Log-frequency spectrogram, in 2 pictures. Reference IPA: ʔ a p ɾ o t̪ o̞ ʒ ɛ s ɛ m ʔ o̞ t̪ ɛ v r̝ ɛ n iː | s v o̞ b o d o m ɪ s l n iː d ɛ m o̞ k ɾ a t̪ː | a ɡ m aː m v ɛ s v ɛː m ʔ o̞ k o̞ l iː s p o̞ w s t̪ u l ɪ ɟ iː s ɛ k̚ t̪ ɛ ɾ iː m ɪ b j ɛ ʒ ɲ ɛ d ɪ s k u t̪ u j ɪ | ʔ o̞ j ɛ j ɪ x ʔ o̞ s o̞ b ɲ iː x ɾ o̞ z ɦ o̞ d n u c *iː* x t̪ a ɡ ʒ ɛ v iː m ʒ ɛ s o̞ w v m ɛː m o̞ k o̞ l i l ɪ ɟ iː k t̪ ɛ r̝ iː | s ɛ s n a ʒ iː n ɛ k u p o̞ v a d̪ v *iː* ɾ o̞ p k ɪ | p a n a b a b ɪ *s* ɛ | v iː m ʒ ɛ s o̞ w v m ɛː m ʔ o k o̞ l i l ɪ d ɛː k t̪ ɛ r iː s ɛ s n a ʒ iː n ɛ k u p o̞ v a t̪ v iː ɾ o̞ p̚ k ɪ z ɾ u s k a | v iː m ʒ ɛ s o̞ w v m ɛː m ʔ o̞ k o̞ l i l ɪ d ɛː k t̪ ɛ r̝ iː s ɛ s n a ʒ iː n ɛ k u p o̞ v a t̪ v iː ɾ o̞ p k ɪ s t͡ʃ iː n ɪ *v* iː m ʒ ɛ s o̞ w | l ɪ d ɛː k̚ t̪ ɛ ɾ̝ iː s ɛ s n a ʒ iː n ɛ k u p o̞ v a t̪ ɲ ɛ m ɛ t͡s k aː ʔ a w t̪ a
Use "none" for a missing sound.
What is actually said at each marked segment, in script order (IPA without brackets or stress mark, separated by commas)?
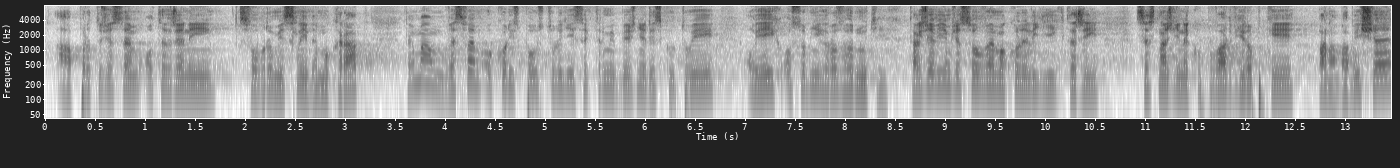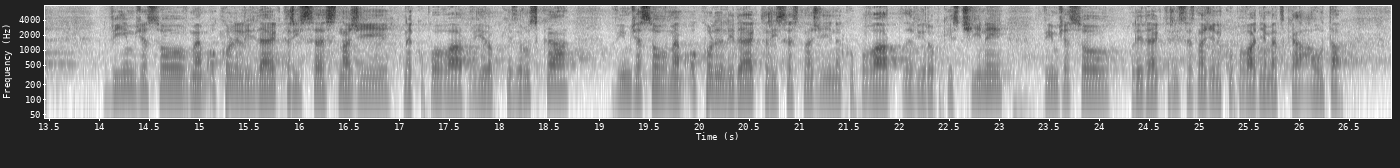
iː, iː, ʃ, v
